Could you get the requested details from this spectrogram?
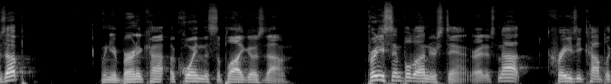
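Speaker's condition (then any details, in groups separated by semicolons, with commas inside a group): No condition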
